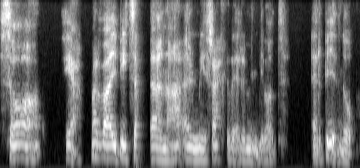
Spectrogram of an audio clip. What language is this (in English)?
Welsh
